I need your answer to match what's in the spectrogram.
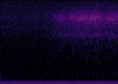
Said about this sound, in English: We're going to start by just breathing in through the nose and out through the mouth, as if you were blowing through a straw or trying to blow up a balloon. You're going to sort of purse your lips and breathe out slowly.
